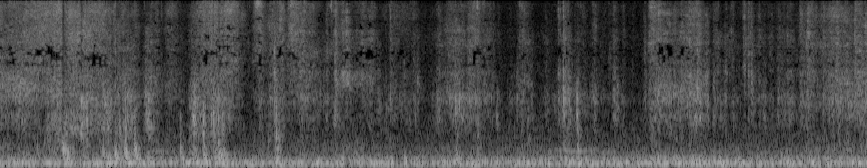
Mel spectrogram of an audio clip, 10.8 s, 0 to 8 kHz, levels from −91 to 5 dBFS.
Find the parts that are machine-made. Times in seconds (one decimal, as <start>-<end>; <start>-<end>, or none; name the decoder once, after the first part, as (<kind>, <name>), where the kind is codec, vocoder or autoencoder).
none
